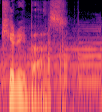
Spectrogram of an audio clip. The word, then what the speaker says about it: Kiribati: rather unique geographical claim, Kiraabadi, pronounced Kiribas.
